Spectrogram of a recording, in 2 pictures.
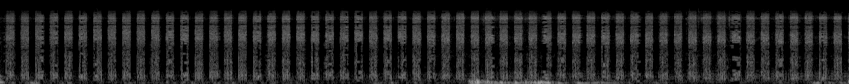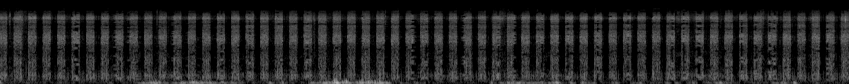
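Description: Spirit box sweeping through radio stations: a steady, rapid pulsing of choppy static, several pulses a second, with a few low thumps a third of the way in and again twice later.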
